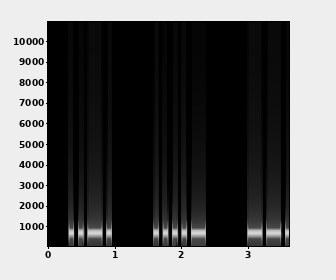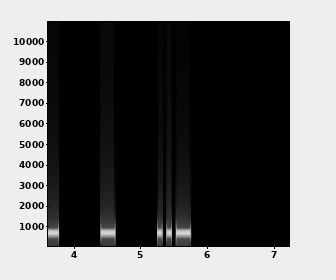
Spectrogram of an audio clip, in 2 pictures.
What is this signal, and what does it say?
Morse code, heard as a keyed tone, about 17 wpm, spaced as for 10 wpm, 700 Hz. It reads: F4OTU
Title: USA Call Signs - 6 Characters - 3x Character Spacing - 17wpm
